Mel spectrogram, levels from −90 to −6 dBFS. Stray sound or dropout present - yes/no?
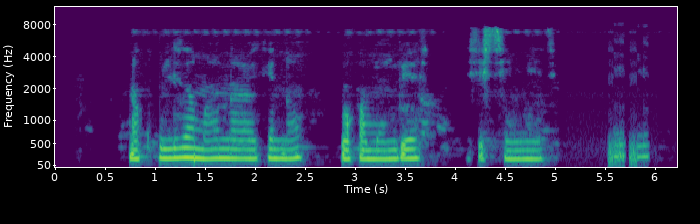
yes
